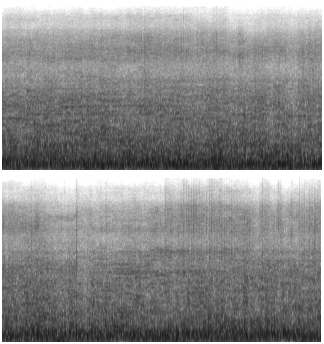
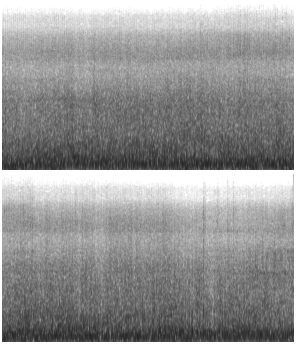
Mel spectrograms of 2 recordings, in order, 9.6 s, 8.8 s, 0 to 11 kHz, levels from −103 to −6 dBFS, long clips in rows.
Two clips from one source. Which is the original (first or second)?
second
